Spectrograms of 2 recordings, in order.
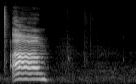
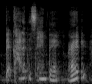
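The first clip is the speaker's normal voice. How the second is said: whisper; 3 semitones higher, 14 dB quieter than usual. Real, not acted. Whispered aside.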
